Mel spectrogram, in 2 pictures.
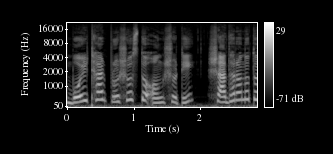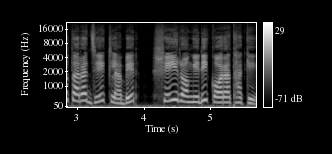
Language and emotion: Bengali, neutral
